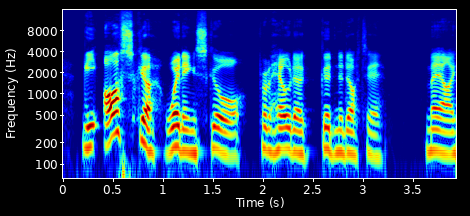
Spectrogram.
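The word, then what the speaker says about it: Hildur Guðnadóttir: And the score from Hilda Gudnadottir, finally know how to say her name, the Oscar-winning score from Hilda Gudnadottir, may I say, absolutely nailed it.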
